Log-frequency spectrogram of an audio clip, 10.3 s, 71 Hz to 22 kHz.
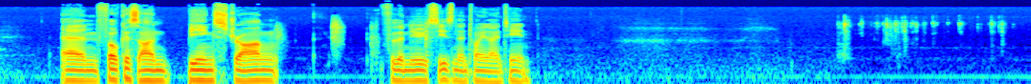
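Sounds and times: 
speech: 0.6 - 5.4
typing on a computer keyboard: 8.4 - 10.2.

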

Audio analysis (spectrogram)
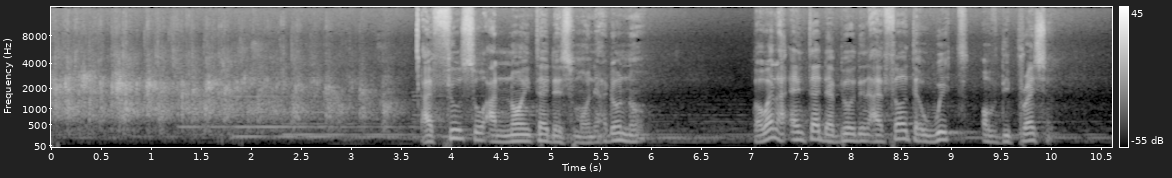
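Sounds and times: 
audience applauding: 0.0 - 3.7
faint sustained musical tone: 0.1 - 10.5
speech: 3.7 - 6.0, 7.0 - 10.5.

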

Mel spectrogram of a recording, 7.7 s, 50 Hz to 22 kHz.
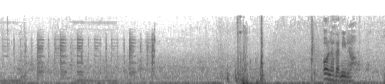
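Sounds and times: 
car engine idling with a low steady hum: 0.0 - 3.1
car door opening and thumping shut: 4.5 - 5.4
speech: 6.5 - 7.2.

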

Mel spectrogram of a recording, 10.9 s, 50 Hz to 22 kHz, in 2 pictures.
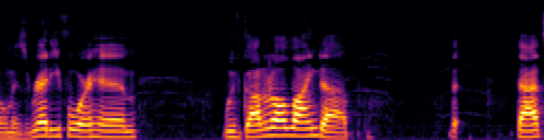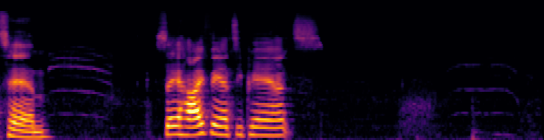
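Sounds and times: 
speech: 0.0 - 1.6, 2.3 - 3.7, 4.5 - 6.1, 7.0 - 8.6
cat meowing: 3.5 - 5.0, 6.0 - 6.8, 9.9 - 10.8.

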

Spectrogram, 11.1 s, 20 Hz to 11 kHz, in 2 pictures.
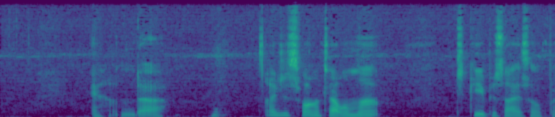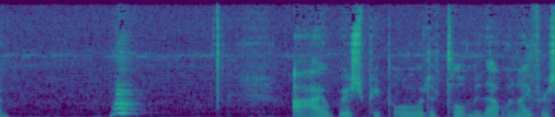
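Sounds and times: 
speech: 1.2 - 3.9, 4.6 - 5.7, 8.8 - 11.1
dog barking on the patio: 6.6 - 7.1
faint click: 7.6 - 7.9.

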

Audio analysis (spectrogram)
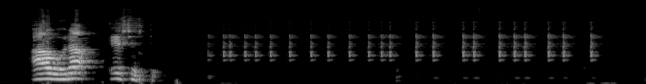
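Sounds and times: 
speech: 0.4 - 1.7
smartphone screen reader empty-area navigation ticks: 2.1 - 6.1.

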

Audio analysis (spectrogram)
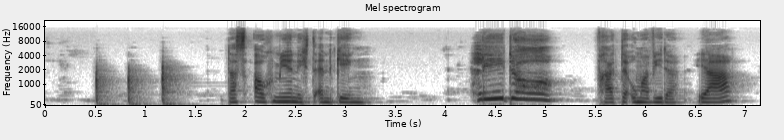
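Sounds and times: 
knocking on a door: 0.5 - 1.6
speech: 1.8 - 3.3, 4.3 - 7.0.

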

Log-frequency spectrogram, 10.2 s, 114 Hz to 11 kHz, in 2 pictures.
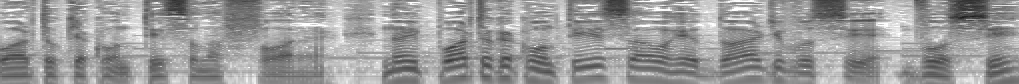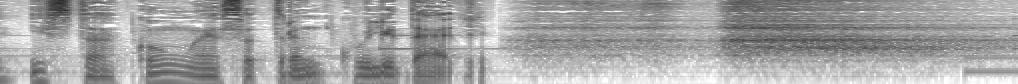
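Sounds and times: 
speech: 0.0 - 7.9
deep airy inhale: 7.6 - 10.1.

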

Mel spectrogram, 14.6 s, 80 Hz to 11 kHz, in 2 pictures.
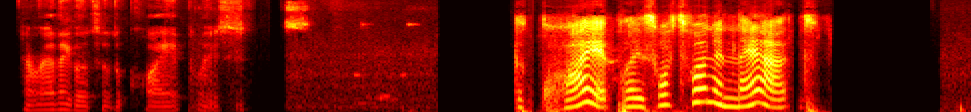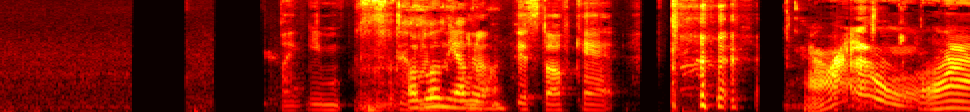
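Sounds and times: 
speech: 0.2 - 2.4, 3.9 - 6.2, 9.4 - 14.5
person imitating an angry cat yowling: 13.4 - 14.5.

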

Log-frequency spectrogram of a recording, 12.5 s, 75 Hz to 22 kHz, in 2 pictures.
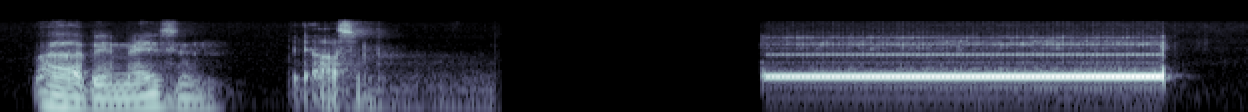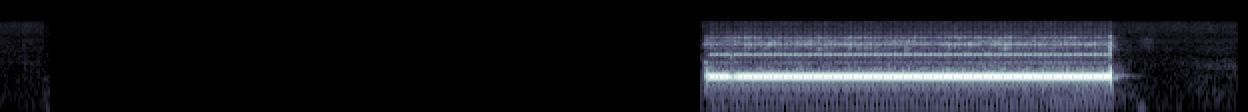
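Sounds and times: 
speech: 0.2 - 2.0
phone ringing out on speakerphone: 3.8 - 5.9, 9.8 - 11.9.

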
